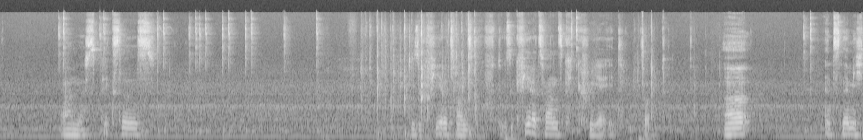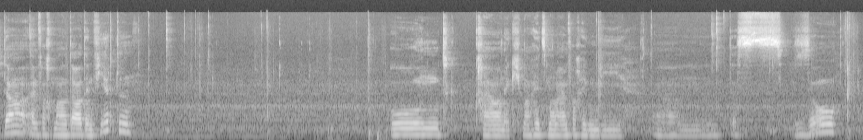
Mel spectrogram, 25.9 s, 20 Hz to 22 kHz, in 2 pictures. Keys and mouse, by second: 0.9 click, 5.6-7.0 typing, 6.3 Tab, 8.6 click, 12.1 click, 13.4 click, 23.6 click.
